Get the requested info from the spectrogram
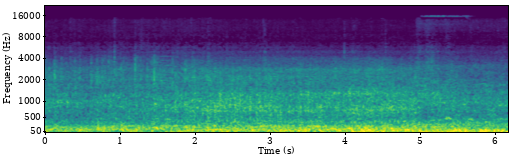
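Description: Steady outdoor street ambience with wind rumbling on the microphone.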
